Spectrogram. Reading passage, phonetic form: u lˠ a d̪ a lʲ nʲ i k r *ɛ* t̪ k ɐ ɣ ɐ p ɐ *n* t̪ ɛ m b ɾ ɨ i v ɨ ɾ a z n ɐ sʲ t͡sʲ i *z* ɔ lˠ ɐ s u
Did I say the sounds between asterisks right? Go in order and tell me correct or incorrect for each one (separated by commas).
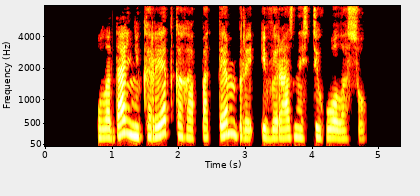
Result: correct, incorrect, incorrect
